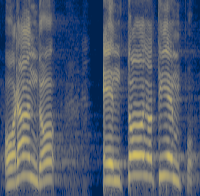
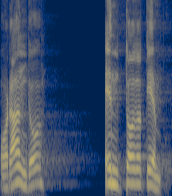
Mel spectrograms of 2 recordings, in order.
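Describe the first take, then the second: First: It is said loudly and forcefully. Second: It is said at normal, quieter volume.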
